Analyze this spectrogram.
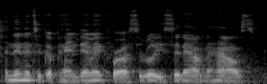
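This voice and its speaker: Here a low-voiced man races along with a completely flat delivery, addressing viewers head-on. As a vlogger, he rambles through disjointed ideas, using plenty of slang and laughing a lot.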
